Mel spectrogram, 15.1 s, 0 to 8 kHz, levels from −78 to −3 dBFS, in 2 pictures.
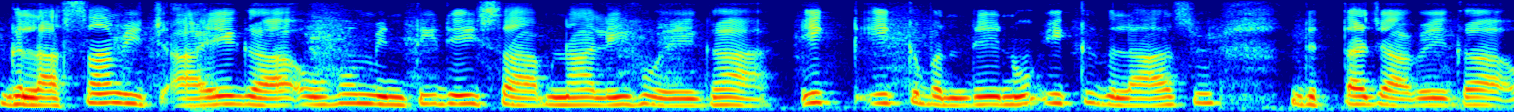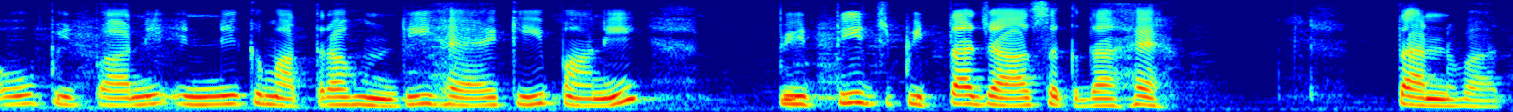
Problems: constant background noise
